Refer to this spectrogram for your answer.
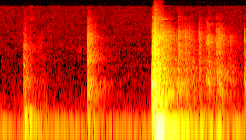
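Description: Two soft metallic clicks as keys are worked in a lock, then a louder thunk and creak as a door swings open, with no voices.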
